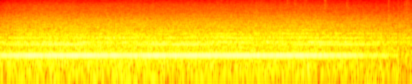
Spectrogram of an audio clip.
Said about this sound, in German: Wir fahren weiter und müssen Ohrstöpsel einsetzen. Der Wagen passiert einen Gang mit den Ventilatoren für die Frischluftversorgung.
